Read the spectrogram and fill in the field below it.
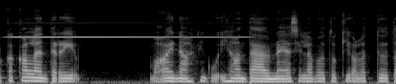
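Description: From the start to 2.6 s, a thin, steady feedback whistle near 3.6 kHz sits roughly 15 dB below the speech, swelling and fading slowly in level. The likely cause is a loudspeaker-to-microphone loop held just at the feedback point. A spectrogram shows one unbroken horizontal line.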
